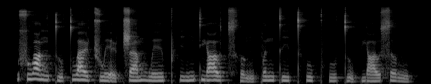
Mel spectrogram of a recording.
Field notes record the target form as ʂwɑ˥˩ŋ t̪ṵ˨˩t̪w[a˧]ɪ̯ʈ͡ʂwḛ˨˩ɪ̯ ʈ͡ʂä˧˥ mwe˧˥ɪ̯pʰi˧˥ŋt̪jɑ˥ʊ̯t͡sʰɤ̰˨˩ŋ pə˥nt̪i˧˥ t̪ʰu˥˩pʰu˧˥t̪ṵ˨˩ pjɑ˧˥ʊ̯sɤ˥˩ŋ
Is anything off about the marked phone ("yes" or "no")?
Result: yes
